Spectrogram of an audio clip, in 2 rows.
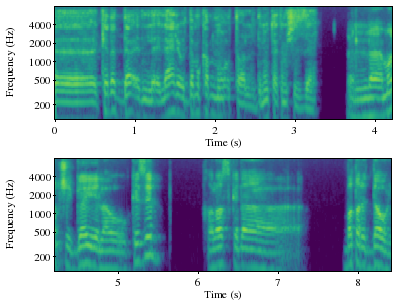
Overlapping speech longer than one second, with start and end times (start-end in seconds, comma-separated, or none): none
